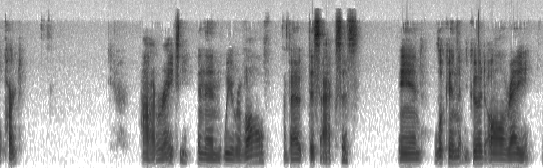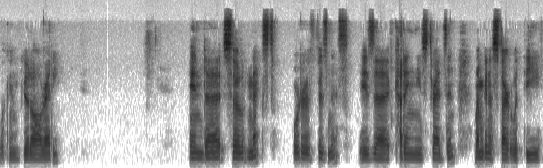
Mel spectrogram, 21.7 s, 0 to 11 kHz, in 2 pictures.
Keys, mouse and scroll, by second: 7.5-8.3 scroll down 1, 8.3-8.7 scroll down 1, 8.7-9.4 scroll up 1, 15.4-16.9 scroll up 1, 18.3-19.0 scroll down 2, 20.2-21.0 scroll up 2.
